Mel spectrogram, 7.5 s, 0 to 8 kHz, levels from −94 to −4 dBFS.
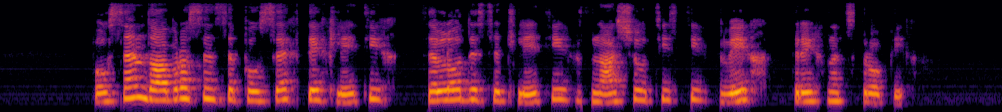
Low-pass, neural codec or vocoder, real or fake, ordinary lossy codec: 7.2 kHz; none; real; none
